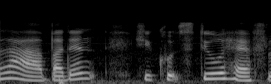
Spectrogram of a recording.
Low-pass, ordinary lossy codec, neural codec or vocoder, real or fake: 7.2 kHz; none; none; real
